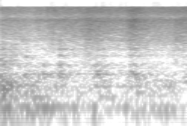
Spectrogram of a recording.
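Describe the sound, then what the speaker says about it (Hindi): Shredded chicken is stirred in a pot of simmering chicken soup, a soft, steady scraping and sizzling hiss with faint bubbling, quiet and close, no talk. "इसको मैं अच्छी तरह से मिक्स करूँगी ताकि हमारा चिकन भी कच्चा ना रहे इसमें।"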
